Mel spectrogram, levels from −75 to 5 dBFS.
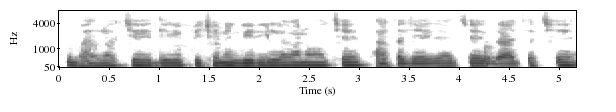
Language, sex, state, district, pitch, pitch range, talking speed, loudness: Bengali, male, West Bengal, Kolkata, 135 Hz, 125-140 Hz, 150 wpm, -21 LUFS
